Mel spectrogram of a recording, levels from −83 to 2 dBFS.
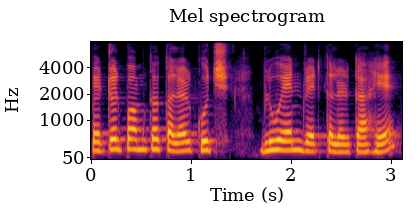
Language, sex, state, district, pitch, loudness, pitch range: Hindi, female, Assam, Kamrup Metropolitan, 225 Hz, -13 LUFS, 205-245 Hz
